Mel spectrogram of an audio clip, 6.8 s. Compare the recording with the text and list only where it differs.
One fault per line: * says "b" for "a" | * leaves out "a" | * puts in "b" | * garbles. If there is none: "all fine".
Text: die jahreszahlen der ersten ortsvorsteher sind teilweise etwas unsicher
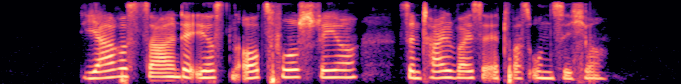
all fine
